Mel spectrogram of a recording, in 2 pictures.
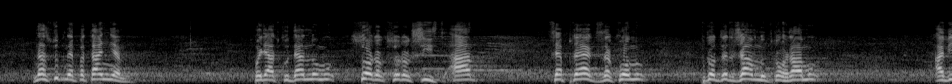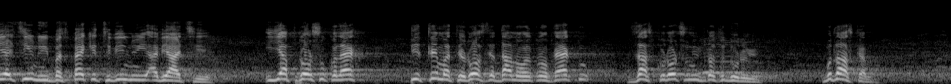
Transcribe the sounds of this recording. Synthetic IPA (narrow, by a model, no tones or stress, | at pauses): nɐst̪upnɛpɪt̪ɑnʲːɐ | pɔɾʲad̪̚kʊd̪ɛnːɔmʊ | sɔɾɔksɔɾɔkʃisʲtʲɑ | t̪sɛpɾɔɛk̚t̪zɐkɔnʊ | pɾɔd̪e̞rʒɑwnʊpɾɔɦɾɑmʊ | ɐʋʲiɐt͡sʲijnɔjibe̞spɛkɪt̪sɪʋʲilʲnɔjiɐʋʲiɑt͡sʲiji | ijapɾɔʃʊkɔlˠɛx | pʲid̪̚t̪ɾɪmɐt̪ɪɾɔzʲɦlʲɐd̪ːɑnɔɦɔzɐkɔnɔpɾɔɛk̚t̪ʊ | zɐskɔɾɔt͡ʃenʊjʊpɾɔt̪sed̪uɾɔjʊ | bud̪lˠɑskɐ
